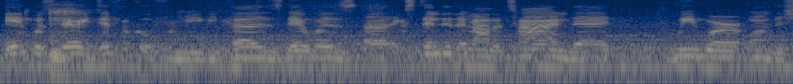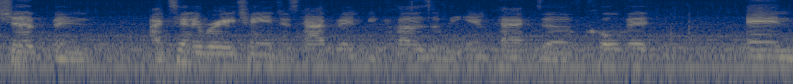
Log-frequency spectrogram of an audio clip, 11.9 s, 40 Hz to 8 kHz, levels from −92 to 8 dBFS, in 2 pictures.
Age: 30-49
